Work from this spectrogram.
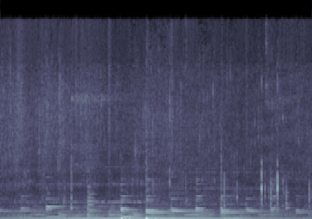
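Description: Chopped onions sauté in a hot pan for a meat vada, giving a loud, steady sizzle close up with a few sharp crackles and stirring scrapes in the middle.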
